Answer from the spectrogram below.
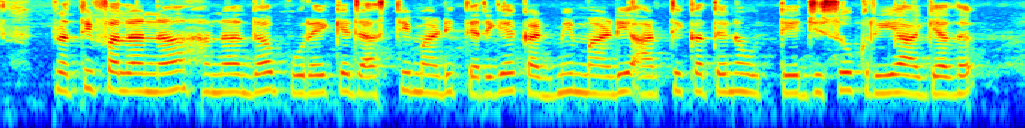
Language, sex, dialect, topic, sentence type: Kannada, female, Dharwad Kannada, banking, statement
